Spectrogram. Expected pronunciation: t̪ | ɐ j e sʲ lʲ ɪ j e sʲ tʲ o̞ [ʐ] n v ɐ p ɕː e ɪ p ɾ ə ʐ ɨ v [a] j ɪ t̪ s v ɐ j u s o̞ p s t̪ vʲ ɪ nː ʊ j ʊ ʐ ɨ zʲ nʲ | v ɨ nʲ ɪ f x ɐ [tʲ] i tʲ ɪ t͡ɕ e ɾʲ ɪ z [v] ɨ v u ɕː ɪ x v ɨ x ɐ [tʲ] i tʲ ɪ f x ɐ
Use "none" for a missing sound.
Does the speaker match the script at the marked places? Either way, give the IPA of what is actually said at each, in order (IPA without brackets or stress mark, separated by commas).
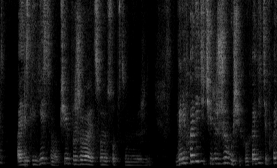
none, a, dʲ, ʐ, dʲ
